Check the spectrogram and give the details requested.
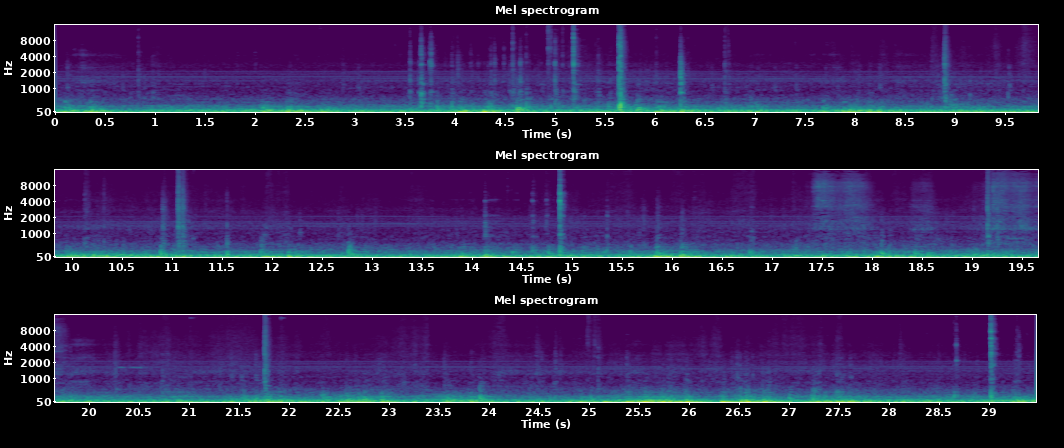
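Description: Low, steady rumble of a sleeper train carriage running along the rails, heard from inside the cabin, with scattered light clicks and knocks. Two short hissing rustles come a little past the middle.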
